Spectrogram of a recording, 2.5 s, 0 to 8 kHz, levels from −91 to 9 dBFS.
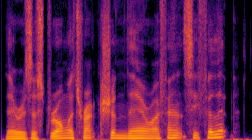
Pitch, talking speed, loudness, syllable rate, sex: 135 Hz, 215 wpm, -17 LUFS, 6.3 syllables/s, male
